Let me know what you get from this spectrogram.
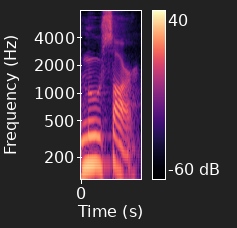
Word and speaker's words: musar: So the Hebrew word that we're going to be seeing on most everything that we look at tonight is called musar, and it's pronounced musar.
